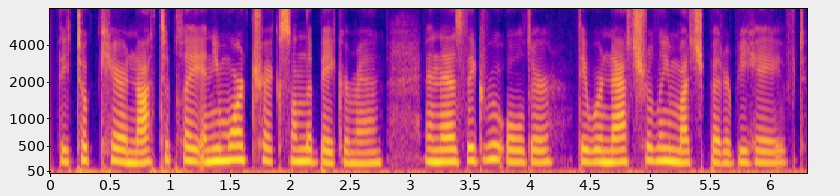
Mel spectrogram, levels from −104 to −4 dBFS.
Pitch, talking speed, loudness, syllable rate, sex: 215 Hz, 230 wpm, -16 LUFS, 6.1 syllables/s, female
